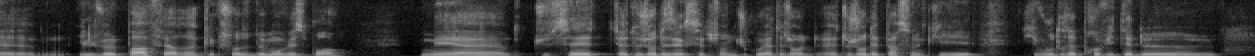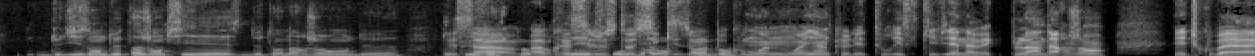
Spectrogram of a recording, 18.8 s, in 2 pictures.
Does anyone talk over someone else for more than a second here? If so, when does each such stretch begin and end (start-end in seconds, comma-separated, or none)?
12.7-15.1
